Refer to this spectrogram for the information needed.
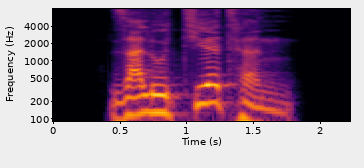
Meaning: inflection of salutieren: 1. first/third-person plural preterite 2. first/third-person plural subjunctive II
- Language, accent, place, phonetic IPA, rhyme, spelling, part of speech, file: German, Germany, Berlin, [zaluˈtiːɐ̯tn̩], -iːɐ̯tn̩, salutierten, adjective / verb, De-salutierten.ogg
